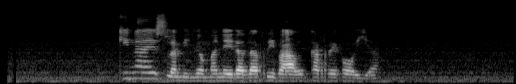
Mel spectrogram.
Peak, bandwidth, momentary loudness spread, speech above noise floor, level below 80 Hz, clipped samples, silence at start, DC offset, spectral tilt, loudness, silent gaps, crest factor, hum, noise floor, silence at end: -4 dBFS; 11 kHz; 15 LU; 28 dB; -78 dBFS; under 0.1%; 0.1 s; under 0.1%; -4 dB/octave; -23 LUFS; none; 22 dB; none; -51 dBFS; 1.3 s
